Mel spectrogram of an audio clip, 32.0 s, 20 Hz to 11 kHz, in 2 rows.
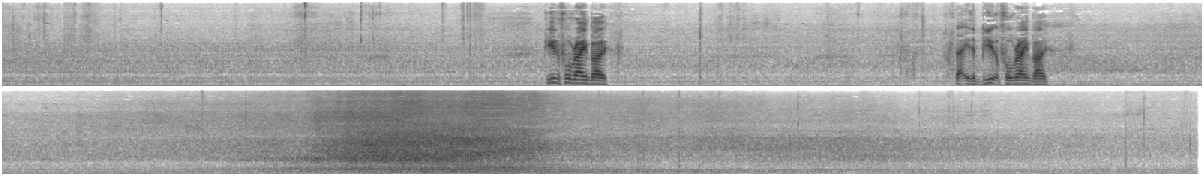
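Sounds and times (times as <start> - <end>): car engine idling hum: 0.0 - 31.9
passing road vehicle: 0.0 - 31.9.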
